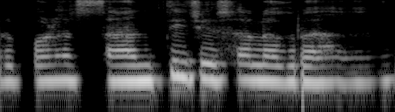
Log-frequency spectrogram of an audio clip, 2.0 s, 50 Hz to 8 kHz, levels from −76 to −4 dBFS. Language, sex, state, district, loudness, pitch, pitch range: Hindi, female, Bihar, Muzaffarpur, -27 LUFS, 210 Hz, 205-215 Hz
